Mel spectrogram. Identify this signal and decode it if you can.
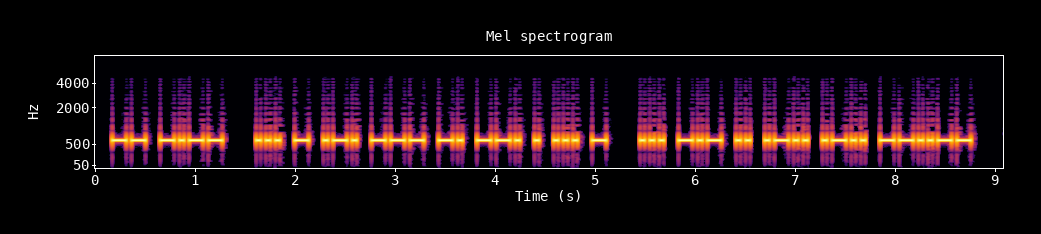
Morse code, heard as a keyed tone, about 25 wpm, 610 Hz. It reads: MY STRONGEST SKILL,
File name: FIRST FISTS CONTACT-25wpm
